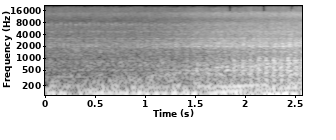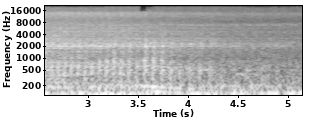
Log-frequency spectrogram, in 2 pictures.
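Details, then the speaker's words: 2013 Hyundai Sonata, 135,000 miles, blown engine after recall, P0014 and P1326 codes: low muffled rumble as it's revved, dull knock coming in and revs cut at about 1800 rpm before it shuts down; rod knock. "it's not going to go above 1800 rpm that is part of the system to to stop it from going over that but as soon as it hits you're getting that knock as soon as it hits that knock it shuts it down and it just stops it"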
